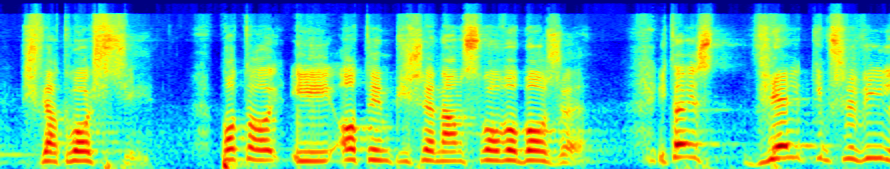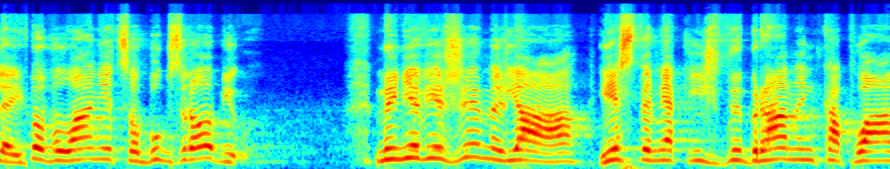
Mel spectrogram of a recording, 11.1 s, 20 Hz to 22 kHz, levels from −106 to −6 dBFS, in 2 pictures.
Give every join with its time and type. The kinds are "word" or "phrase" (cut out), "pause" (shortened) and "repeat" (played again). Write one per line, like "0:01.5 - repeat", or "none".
0:01.7 - word
0:05.7 - word
0:08.7 - word
0:09.2 - pause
